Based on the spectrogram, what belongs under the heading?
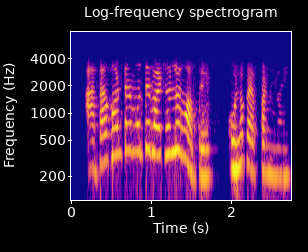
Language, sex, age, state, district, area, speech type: Bengali, female, 30-45, West Bengal, Paschim Bardhaman, urban, conversation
